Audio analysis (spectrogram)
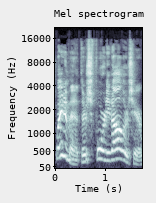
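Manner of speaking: high-pitched mock suspicion; acted wifely challenge, pitched well up; suspicious wife. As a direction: catch him out like the wife in a joke.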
